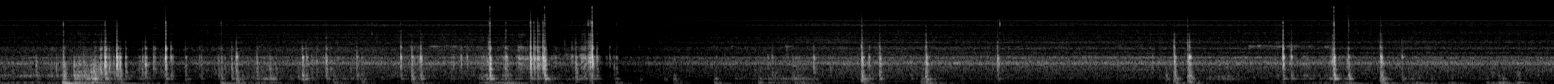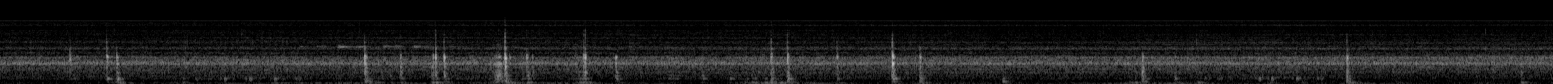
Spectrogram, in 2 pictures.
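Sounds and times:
electronic hum: 0.0s - 31.0s
sharp clicks and knocks: 0.3s - 9.4s, 11.6s - 14.2s, 16.2s - 16.9s, 17.7s - 24.9s.

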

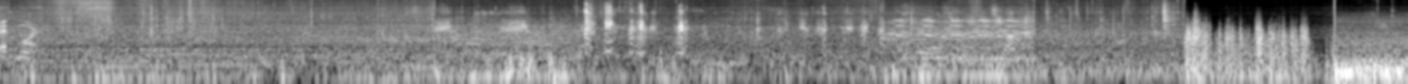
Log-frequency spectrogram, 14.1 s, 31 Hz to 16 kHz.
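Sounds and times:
low wind rumble on microphone: 3.9s - 7.6s, 11.8s - 14.0s
ducks quacking: 4.3s - 10.4s.

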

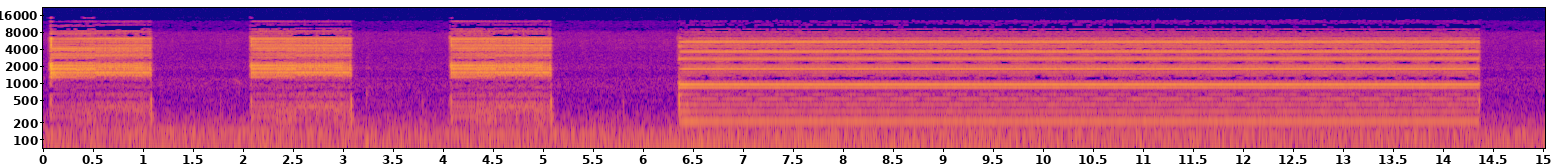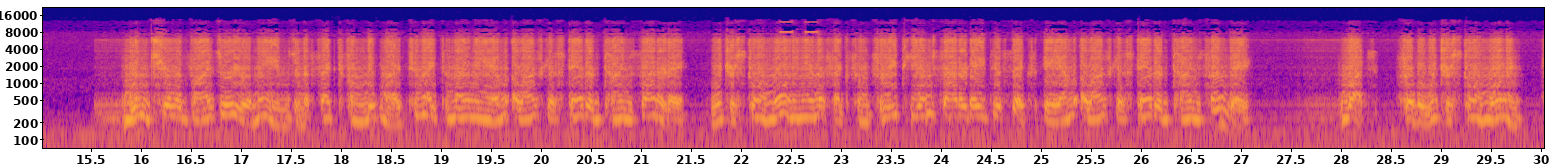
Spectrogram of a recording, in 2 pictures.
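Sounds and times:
steady warning alarm tone: 0.0s - 1.2s, 2.1s - 3.2s, 4.1s - 5.2s, 6.4s - 14.4s, 18.4s - 25.9s
digital header data bursts: 22.1s - 23.0s.

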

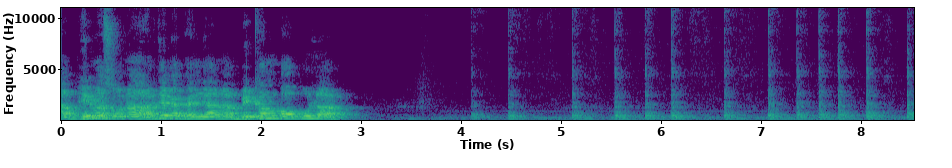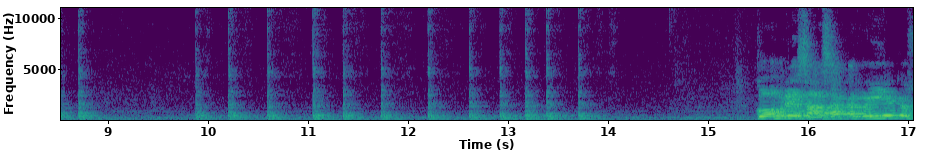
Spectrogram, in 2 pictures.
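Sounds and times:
pen tapping and scraping on screen: 4.1s - 9.0s, 9.8s - 14.2s.

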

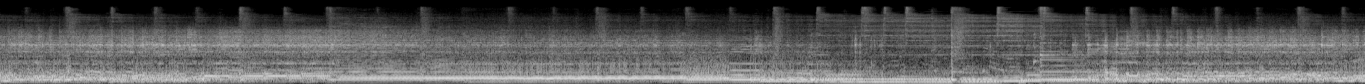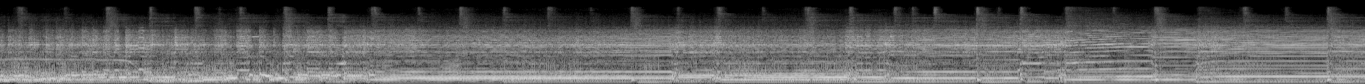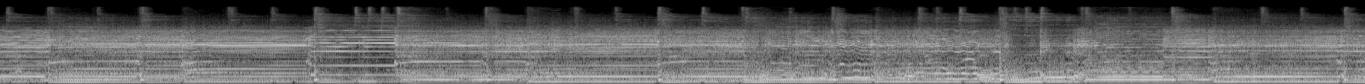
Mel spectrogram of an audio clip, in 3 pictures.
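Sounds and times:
bass guitar: 0.0s - 40.9s
drum kit: 0.0s - 40.9s
electric guitar long notes: 0.0s - 40.9s.

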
